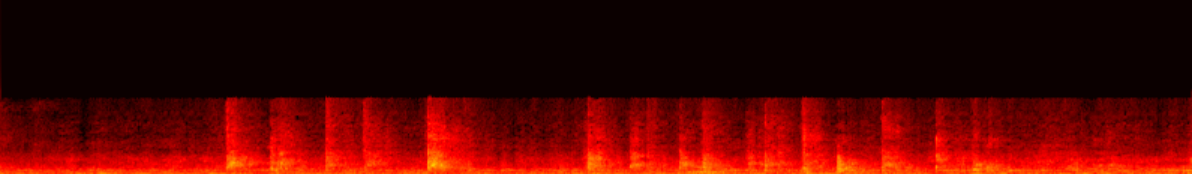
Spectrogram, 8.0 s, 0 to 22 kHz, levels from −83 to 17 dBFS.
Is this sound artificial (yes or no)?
yes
